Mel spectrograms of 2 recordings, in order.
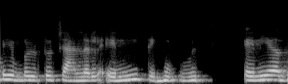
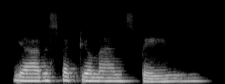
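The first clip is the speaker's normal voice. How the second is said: quiet, soft-spoken, much lower voice; 4 semitones lower, 3 dB quieter than usual. Voicing what God would quietly say, speaking quietly. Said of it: "God will say it quietly".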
